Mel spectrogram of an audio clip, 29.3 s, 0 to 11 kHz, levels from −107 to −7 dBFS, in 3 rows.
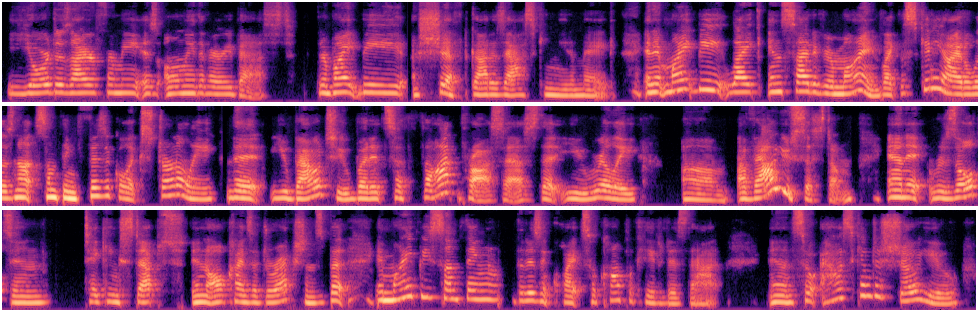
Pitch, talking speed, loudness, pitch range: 190 Hz, 170 wpm, -26 LUFS, 170-225 Hz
